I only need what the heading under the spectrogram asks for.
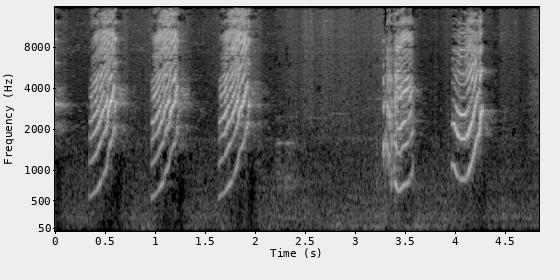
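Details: Green Indian ringneck parakeet making five drawn-out, raspy calls that slide downward in pitch, spaced unevenly over a few seconds against a quiet indoor hum.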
